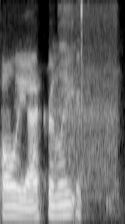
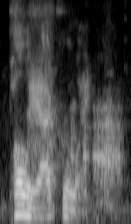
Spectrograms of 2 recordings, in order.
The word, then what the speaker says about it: polyacrylate: with a 3D matrix of the sodium uh poly crawly. I can't pronounce that word right. Somebody help. Polyacrylate. Acryate. Polyacrylate.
